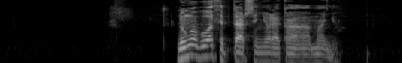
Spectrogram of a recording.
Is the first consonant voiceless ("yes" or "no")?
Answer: no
